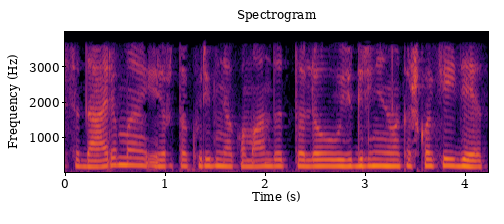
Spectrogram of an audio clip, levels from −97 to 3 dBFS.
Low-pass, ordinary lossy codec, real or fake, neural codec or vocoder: 3.6 kHz; AAC, 24 kbps; real; none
